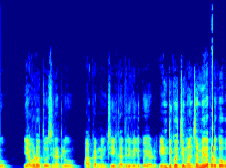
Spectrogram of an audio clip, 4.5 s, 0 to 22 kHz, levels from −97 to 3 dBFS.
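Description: At 1.76 to 1.78 s and again at 4.23 s the speech picks up a brief burst of noise blips, the sound of DAB burbling. Weak reception let bit errors of around 0.1 to 0.15 percent slip past error correction, corrupting samples into short noise blips and scale factors so individual sub-bands leap in level for up to a frame. Unlike a dropout, and unlike steady codec swirl, it comes as short blips.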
